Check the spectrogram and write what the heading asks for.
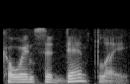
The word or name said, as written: coincidently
